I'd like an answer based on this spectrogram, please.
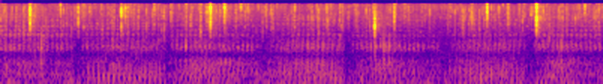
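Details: Brief stretch of deep cat purring with a gentle pulsing rhythm, punctuated by bright pops and crackles of a burning fire.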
